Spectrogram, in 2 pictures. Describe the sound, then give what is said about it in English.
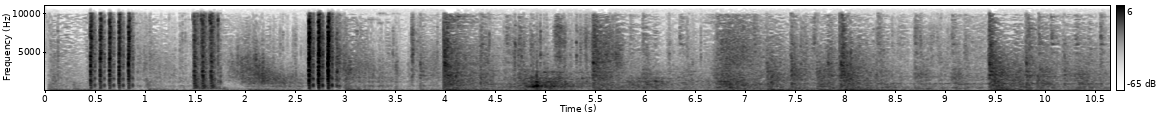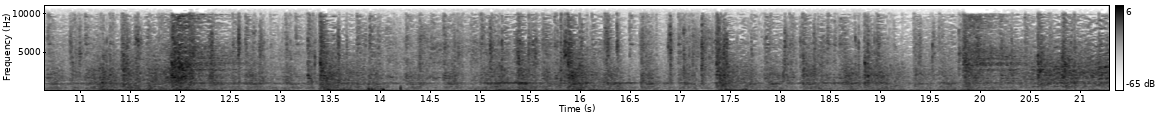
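Rapid machine-gun fire and single gunshots from a shooting video game crackle in loud, dense bursts throughout, with only brief gaps between volleys. “If you're going to start shooting aimlessly, at least get a good shot first.”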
